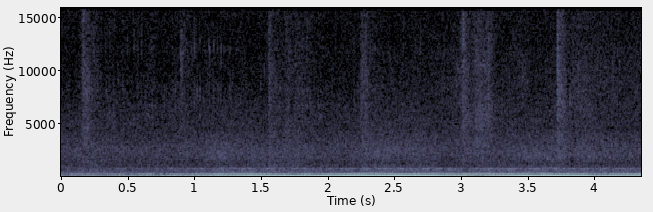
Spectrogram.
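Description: Low rumbling drone, two steady deep tones, slowly swelling in loudness with a brief dip about three seconds in: the ambient sound-design intro of the track.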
